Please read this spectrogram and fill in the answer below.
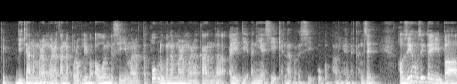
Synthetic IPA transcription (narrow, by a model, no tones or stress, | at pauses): biɡjanːɐmɐɾɐmojɾɐkandɐpuɾɐk̚libɐʔɐwonbɐsiɡimɐɾɐk̚tɐpop̚lubɐnɐmɐɾɐmojɾɐkandɐɐjdiʔɐniɐsikʰet̚nɐbɐːsiubɐpʰa̰ŋihajnɐkʰɐnzɐj | hɐwzikhɐwzik̚lɐjɾibɐ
